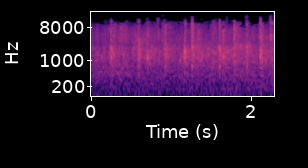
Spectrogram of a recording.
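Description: A crowd of people clapping together, a steady dense patter of many hands at moderate loudness, with no voices standing out over the applause.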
